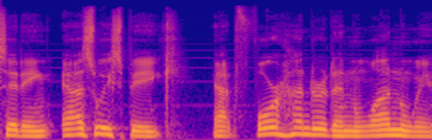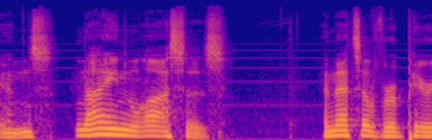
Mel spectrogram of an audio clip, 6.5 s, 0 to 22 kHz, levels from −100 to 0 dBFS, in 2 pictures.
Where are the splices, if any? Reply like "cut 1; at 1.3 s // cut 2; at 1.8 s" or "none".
cut 1; at 3.8 s

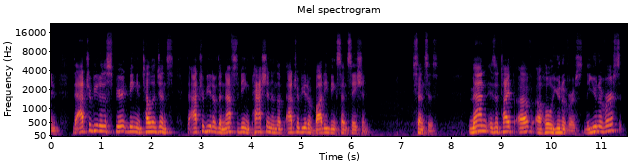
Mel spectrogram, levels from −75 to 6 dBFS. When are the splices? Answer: none

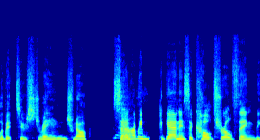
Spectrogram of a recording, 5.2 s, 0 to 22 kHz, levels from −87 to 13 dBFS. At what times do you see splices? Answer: cut 1; at 1.5 s

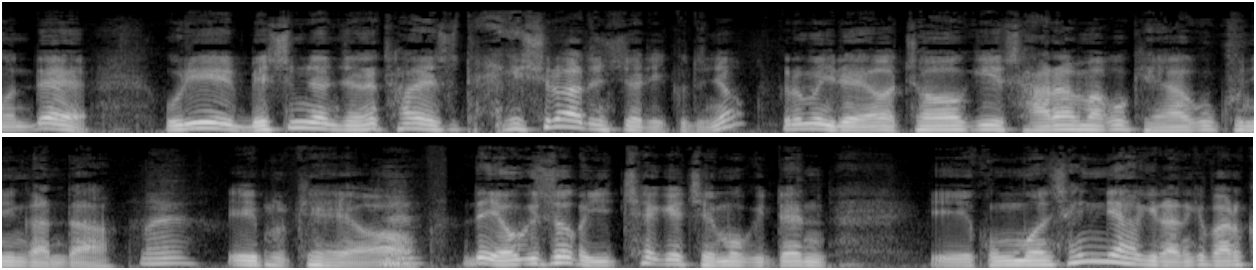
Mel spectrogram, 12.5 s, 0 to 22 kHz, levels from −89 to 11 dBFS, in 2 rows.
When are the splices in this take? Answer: cut 1; at 1.9 s // cut 2; at 3.8 s // cut 3; at 7.6 s // cut 4; at 8.5 s // cut 5; at 9.1 s

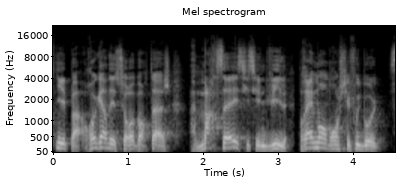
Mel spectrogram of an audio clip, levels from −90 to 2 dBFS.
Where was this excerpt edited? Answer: cut 1; at 3.2 s

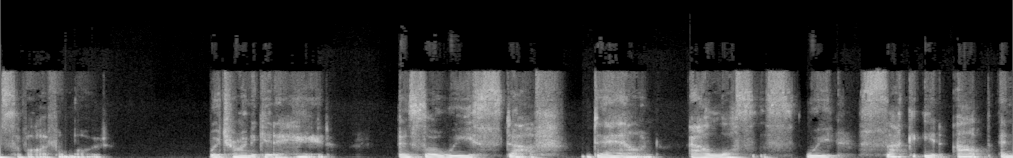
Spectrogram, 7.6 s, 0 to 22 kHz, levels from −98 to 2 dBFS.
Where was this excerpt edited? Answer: cut 1; at 6.0 s

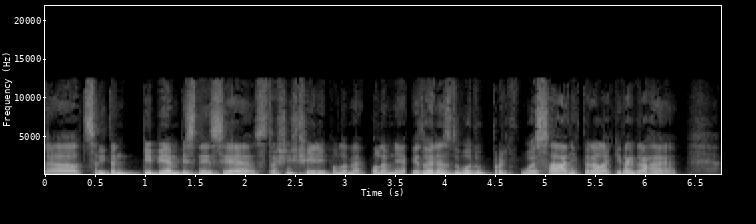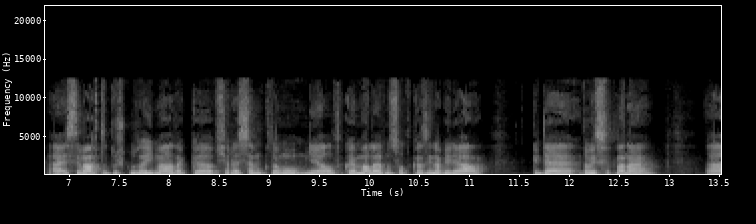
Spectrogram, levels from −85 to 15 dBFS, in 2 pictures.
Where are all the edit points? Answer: cut 1; at 3.6 s // cut 2; at 4.6 s // cut 3; at 10.1 s // cut 4; at 12.1 s

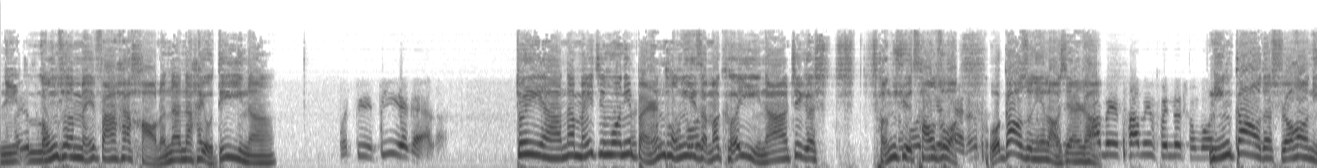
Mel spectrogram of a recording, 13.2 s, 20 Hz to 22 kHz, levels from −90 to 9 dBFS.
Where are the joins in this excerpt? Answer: none

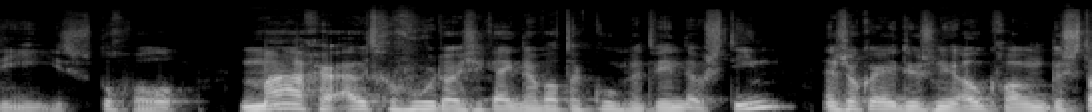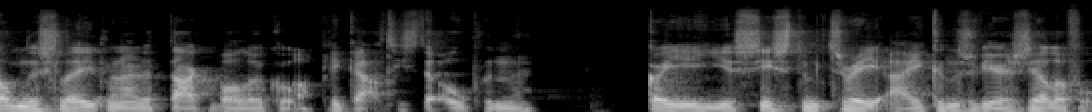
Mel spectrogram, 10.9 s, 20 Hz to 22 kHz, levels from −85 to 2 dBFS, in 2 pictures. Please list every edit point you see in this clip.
cut 1; at 1.1 s // cut 2; at 4.1 s // cut 3; at 5.0 s // cut 4; at 6.9 s

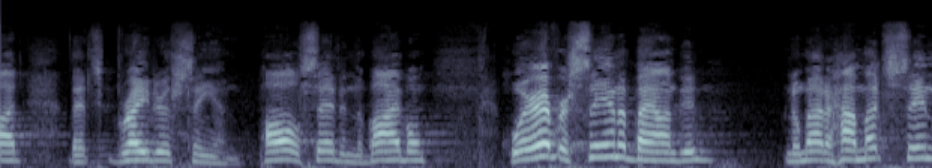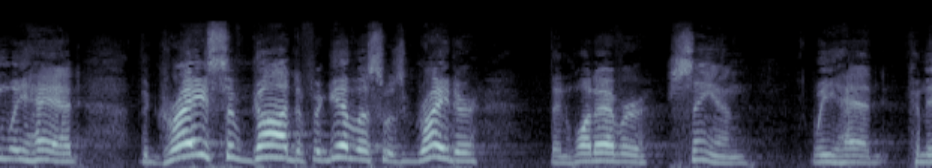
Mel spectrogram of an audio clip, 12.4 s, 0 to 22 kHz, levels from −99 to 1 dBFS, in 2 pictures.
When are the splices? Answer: cut 1; at 1.1 s

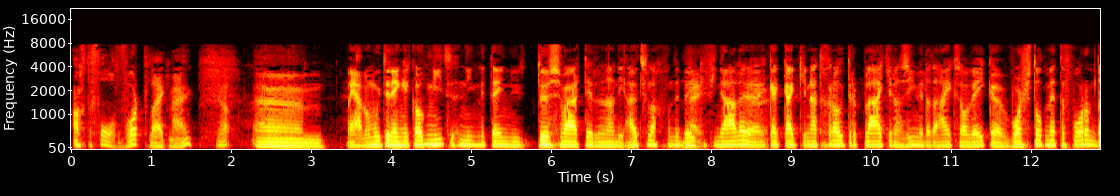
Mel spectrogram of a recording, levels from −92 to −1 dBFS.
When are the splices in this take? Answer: none

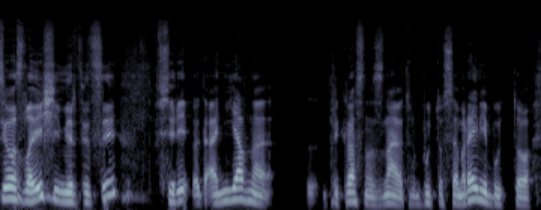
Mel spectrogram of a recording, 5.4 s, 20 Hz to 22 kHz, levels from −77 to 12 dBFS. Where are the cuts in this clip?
cut 1; at 2.0 s

